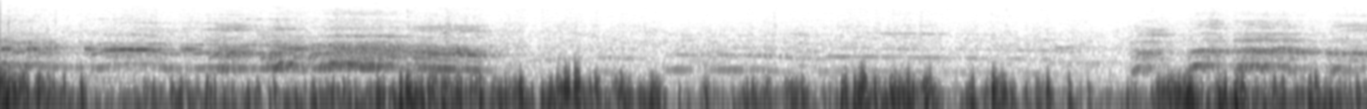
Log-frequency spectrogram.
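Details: Hybrid junglefowl, yellow line, finishing a long crow that slides downward, then starting another after a pause, both over strong low rumbling background noise.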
